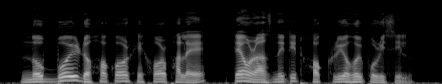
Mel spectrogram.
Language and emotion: Assamese, neutral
